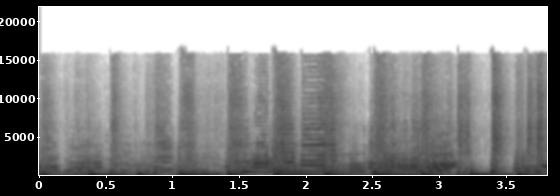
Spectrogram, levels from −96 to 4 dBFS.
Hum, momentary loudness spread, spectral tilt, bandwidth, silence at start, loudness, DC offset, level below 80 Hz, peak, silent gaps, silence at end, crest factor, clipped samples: none; 4 LU; -4.5 dB/octave; 16.5 kHz; 0 s; -16 LUFS; 0.8%; -26 dBFS; -6 dBFS; none; 0 s; 10 dB; under 0.1%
